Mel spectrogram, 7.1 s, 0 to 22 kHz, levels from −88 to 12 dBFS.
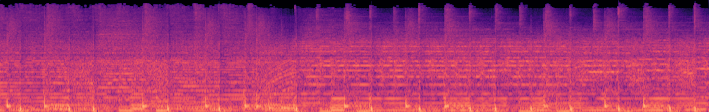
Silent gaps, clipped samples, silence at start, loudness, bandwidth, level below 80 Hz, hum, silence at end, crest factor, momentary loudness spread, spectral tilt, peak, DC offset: none; under 0.1%; 0 s; -12 LUFS; 19.5 kHz; -20 dBFS; none; 0 s; 12 dB; 2 LU; -5 dB/octave; 0 dBFS; under 0.1%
